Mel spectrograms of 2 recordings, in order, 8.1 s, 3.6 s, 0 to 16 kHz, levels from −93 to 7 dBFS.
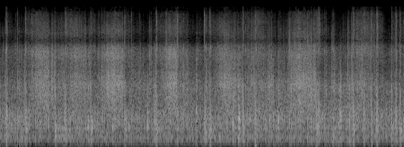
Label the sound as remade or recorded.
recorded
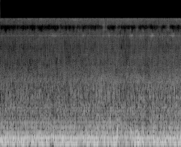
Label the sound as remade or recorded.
remade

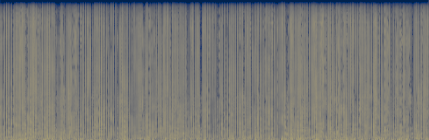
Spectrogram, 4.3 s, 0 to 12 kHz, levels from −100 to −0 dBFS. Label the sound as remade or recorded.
remade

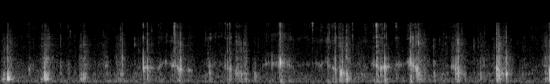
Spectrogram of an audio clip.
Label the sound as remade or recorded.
remade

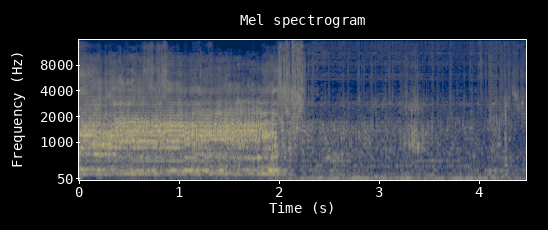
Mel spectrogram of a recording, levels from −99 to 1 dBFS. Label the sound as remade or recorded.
remade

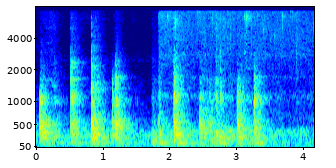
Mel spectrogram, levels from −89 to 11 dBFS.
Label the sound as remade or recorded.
recorded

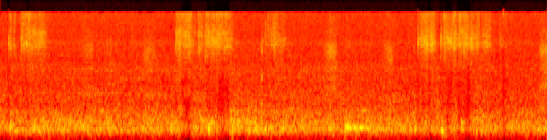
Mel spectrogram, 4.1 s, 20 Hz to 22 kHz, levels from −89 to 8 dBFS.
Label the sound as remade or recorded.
recorded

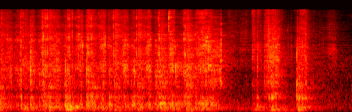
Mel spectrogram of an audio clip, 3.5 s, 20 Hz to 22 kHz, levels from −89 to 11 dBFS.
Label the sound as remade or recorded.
recorded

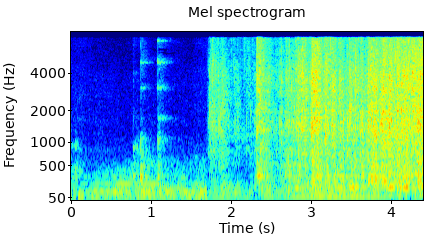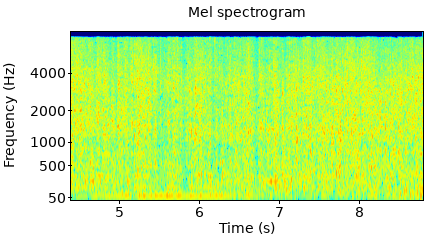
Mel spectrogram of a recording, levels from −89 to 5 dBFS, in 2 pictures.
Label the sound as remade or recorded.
recorded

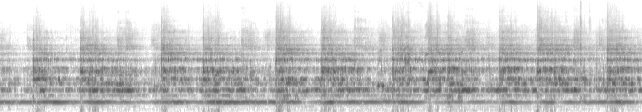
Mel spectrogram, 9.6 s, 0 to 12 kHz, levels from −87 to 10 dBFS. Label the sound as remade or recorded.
remade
